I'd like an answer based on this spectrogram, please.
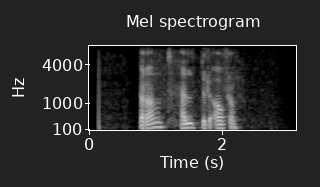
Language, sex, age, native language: Icelandic, male, 18-19, Icelandic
